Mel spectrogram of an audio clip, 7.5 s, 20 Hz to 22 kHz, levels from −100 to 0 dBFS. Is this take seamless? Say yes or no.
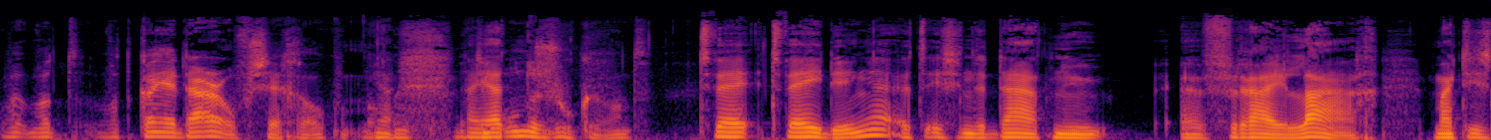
yes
